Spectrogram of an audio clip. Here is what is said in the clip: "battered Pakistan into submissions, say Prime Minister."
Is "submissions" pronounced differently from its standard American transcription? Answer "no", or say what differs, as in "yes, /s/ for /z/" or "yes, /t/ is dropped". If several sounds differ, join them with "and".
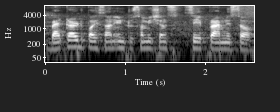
yes, /b/ is dropped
